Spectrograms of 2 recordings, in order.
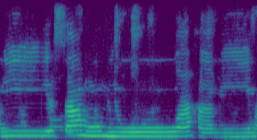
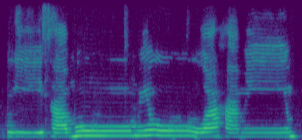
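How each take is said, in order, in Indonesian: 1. Vokal 'mu' pendek. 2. Vokal 'mu' dibaca panjang. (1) "Tadi terdengarnya" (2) "mu-nya panjang"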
